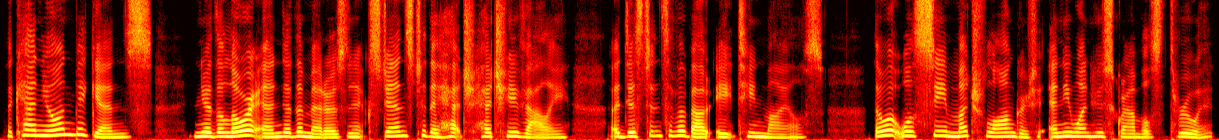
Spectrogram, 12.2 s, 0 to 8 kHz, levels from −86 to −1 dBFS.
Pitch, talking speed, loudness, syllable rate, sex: 225 Hz, 175 wpm, -18 LUFS, 4.9 syllables/s, female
